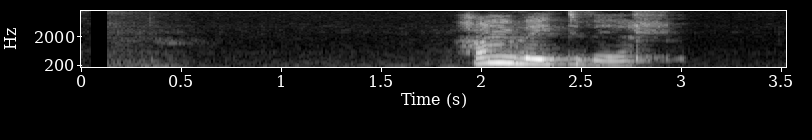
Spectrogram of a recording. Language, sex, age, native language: Icelandic, female, 8, Icelandic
